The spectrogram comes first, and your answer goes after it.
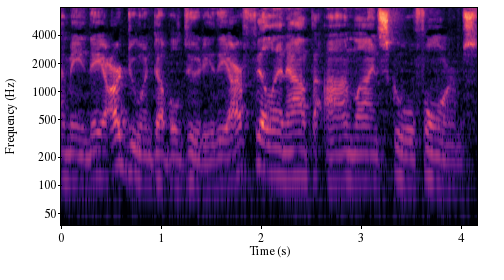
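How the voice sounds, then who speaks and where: Somewhat breathy, this man's voice moves along at a moderate pace. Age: 60s. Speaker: vlogger. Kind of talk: casual monologue.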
